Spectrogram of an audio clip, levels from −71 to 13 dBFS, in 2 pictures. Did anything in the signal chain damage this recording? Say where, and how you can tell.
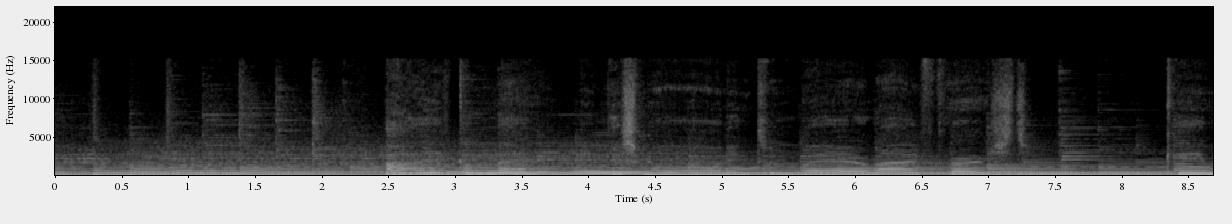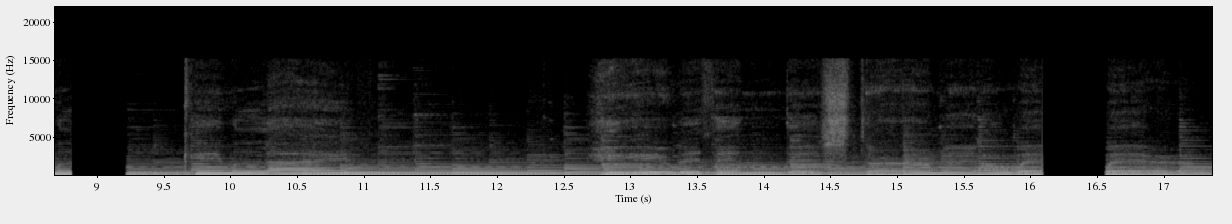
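Yes. A stream reconnect at the network stage occurs at 8.80–10.12 s and 16.09–16.74 s: about 0.41 s and 0.47 s of silence, then playback resumes 0.91 s and 0.19 s earlier, replaying audio. That repetition from a restarted decoder separates it from a plain dropout.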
